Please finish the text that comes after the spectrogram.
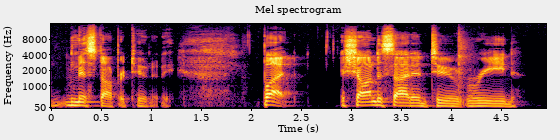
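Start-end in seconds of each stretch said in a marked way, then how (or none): none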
